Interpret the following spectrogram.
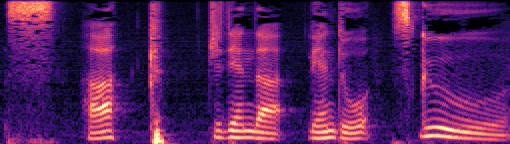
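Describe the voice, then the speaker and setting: A man teaching an English lesson on the radio, drilling words clearly and patiently. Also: medium pitch, level tone, slow, a little mellow.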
